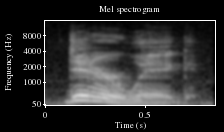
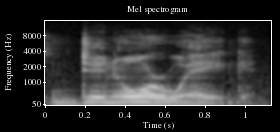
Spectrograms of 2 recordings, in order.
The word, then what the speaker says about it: Dinorwig: I've been saying with the stress in the first syllable, so my outrageous New York accent, which I try to hide, I'd be saying Dinnerwig, because I'm stressing the first syllable. It's Dinorwig. The second, try to stress the second syllable. Don't just instinctively stress the first one.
